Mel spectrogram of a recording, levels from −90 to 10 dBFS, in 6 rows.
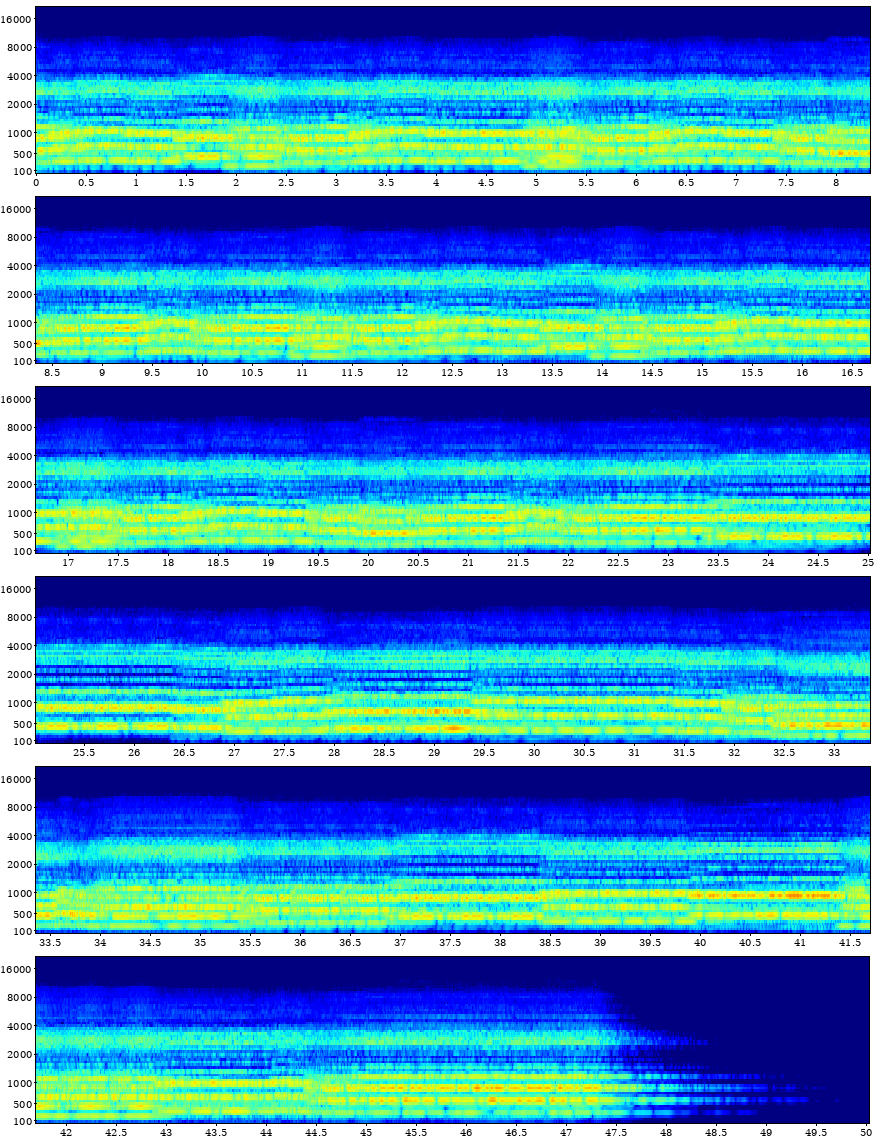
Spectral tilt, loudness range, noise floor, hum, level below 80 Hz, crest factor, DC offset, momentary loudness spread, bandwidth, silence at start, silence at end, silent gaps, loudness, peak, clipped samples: -4 dB/octave; 3 LU; under -90 dBFS; none; -82 dBFS; 16 dB; under 0.1%; 5 LU; 10 kHz; 0 s; 1.95 s; none; -25 LUFS; -10 dBFS; under 0.1%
